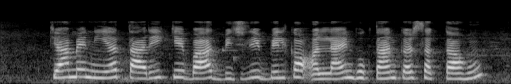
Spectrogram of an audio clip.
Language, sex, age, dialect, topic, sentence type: Hindi, female, 18-24, Marwari Dhudhari, banking, question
